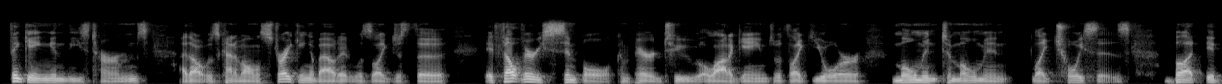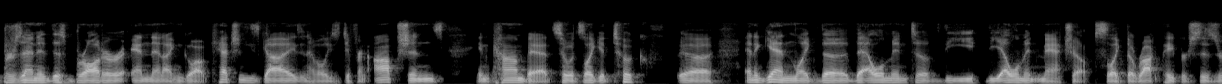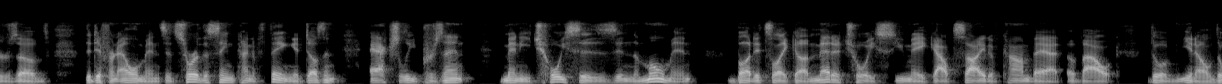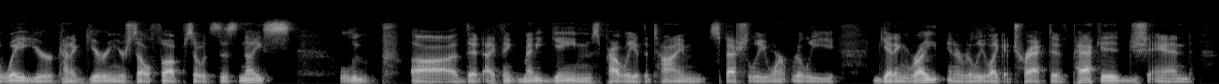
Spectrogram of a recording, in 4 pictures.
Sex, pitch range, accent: male, 75-90 Hz, American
